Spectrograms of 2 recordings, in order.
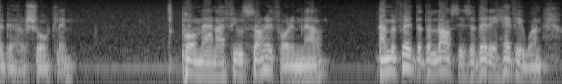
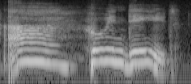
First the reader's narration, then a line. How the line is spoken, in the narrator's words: sighed the lugubrious Reader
